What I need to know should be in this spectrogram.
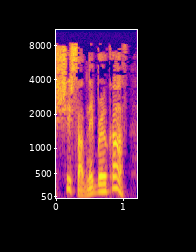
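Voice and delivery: ordinary delivery

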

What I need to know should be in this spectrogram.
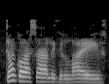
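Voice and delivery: flip side shout. Retold or imitated. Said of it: "Flip side".

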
